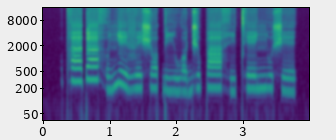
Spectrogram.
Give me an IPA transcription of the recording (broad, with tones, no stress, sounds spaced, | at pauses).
pʰ aː˦ ɗ aː˦ h ʊ˨ ɲ eː˦˨ v e˦ ʃ ɔ˦ ɗ iː˨ w ɔ˨ d͡ʒ ʊ˦ p aː˦ h i˨ tʰ eː˦ ɲ u˦ ʃ ɪ˦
